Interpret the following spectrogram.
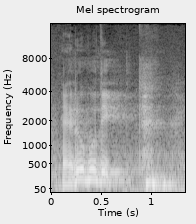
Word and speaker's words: ergodic: 첫 번째로 일가딕 랜덤 프로세스 ERGODIC 일가딕이라고 발음하는 걸로 알고 있는데 네, 대학 때 배웠을 때는 에르고딕이라고 우리 교수님이 발음을 해주실 것 같아요. 그래서 에르고딕 일가딕 랜덤 프로세스라고 말을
